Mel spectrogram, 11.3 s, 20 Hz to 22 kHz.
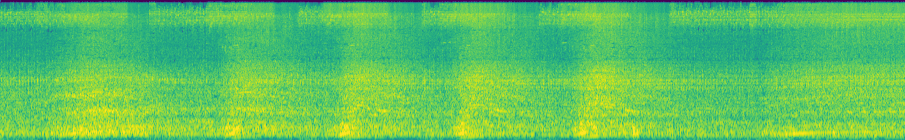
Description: Rb26dett weird noise sounds like a spun bearing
